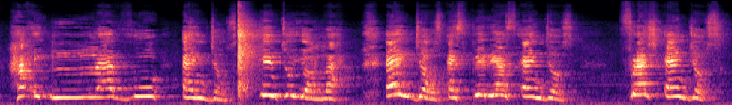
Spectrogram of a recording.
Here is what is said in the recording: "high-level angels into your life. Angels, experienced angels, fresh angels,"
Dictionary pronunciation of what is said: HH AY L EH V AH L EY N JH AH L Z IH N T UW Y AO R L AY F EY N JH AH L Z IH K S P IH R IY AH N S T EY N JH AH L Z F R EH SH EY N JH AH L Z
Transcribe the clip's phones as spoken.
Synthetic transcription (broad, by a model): HH AY L EH V AH L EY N JH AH L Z IH N T UW Y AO L AY F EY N JH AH L S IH K S P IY R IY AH N S EY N JH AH L S F R EH SH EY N JH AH L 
